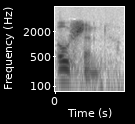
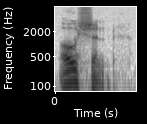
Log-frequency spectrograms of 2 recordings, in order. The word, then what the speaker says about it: Ossian: They pronounce it Ossian. – Ossian.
